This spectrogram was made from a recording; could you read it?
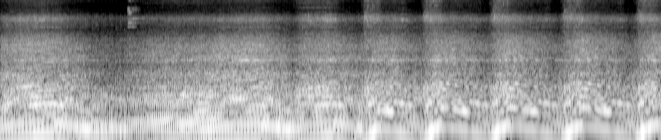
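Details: Yamaha Jupiter Z single-cylinder engine after rebuild to cure rough engine noise, revving up and settling repeatedly; even, steady firing with no knocks or rattles, now smooth.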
